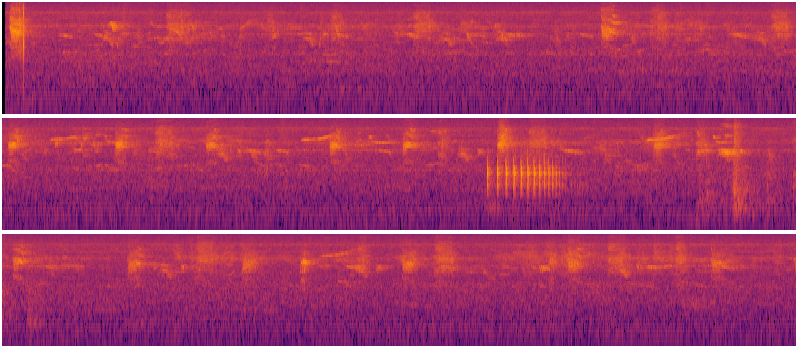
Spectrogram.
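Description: Wild birds chirping and calling, with many short high chirps scattered throughout over steady outdoor background noise. About halfway through, one louder pitched sound lasting under a second stands out.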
